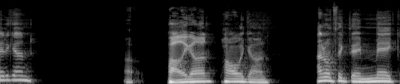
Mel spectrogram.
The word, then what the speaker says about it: Polygon: Polygon.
